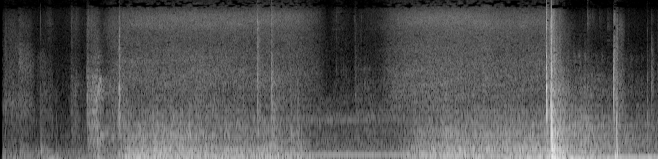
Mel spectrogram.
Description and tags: Slider door sound
the sound of a slider door
slider, open, door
